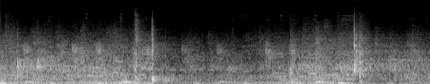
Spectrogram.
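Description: Bowling alley: a bowling ball rolling down the lane with a steady low rumble, and sharp cracks of pins being struck, the loudest near the end. Background music with a faint beat runs underneath.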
